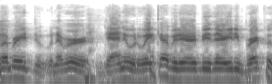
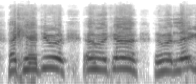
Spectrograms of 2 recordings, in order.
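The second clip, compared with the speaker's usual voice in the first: put-on high, whining kid voice; mock Daniel whimpering about his leg; whiny Daniel; 8 semitones higher than usual. Imitating a whiny Daniel complaining about his leg.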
